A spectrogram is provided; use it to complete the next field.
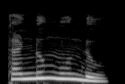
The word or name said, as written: ತಂಡುಂಮುಂಡು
